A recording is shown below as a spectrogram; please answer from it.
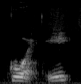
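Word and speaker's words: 癸: In water, we pronounce is Gui.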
